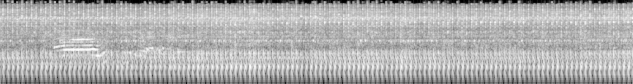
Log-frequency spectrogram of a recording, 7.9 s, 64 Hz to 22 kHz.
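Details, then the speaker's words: 1939 Onan DC generator, donated and being repaired, clamped to the bench for a first test run with fresh oil and gas. Even, steady beat at constant speed with no misses or knocks: normal running. "Yeah. That's good. That sounds good, Mike. We're all clamped down to the bench, so it should be pretty good."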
